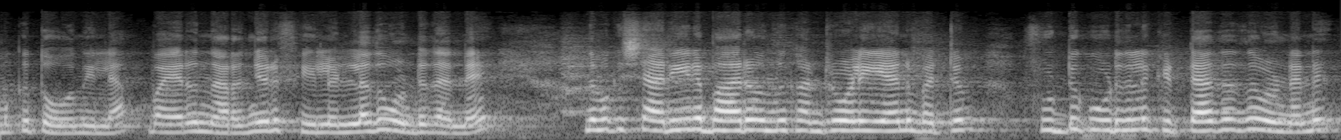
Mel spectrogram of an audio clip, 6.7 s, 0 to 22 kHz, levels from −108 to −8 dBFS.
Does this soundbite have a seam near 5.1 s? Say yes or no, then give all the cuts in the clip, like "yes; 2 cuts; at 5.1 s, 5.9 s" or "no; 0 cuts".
no; 0 cuts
